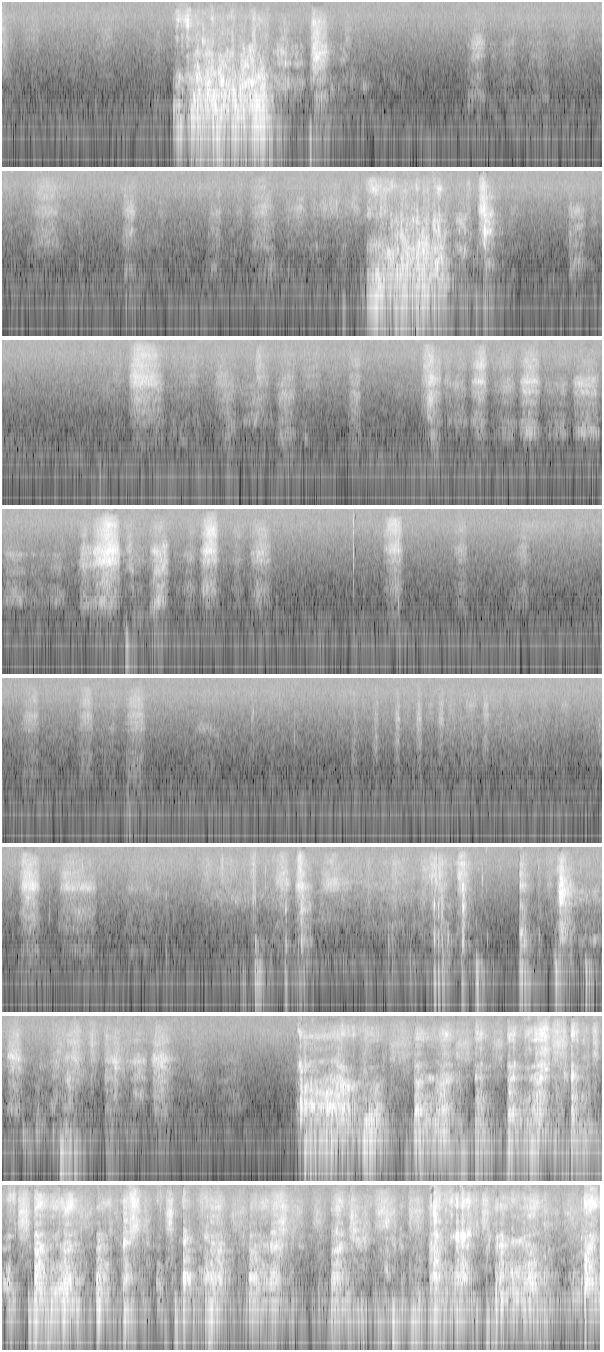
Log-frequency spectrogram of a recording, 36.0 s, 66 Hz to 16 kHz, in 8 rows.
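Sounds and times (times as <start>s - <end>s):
dog panting and snuffling: 9.9s - 15.6s, 22.5s - 28.9s.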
